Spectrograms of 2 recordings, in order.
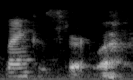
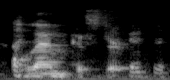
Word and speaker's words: Lancaster: Oh, Lancaster. I was like, how do you say it again? Lancaster, not Lancaster like I said it.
